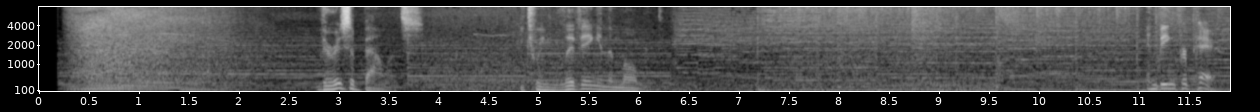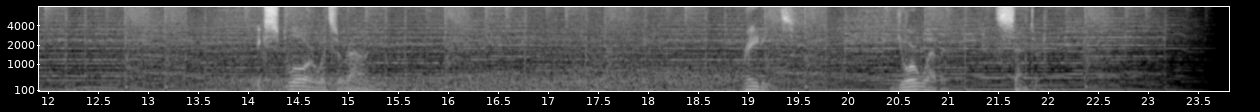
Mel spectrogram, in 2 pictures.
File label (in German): TV Werbespots Jugendfrei; NATIVE PROFISPRECHER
